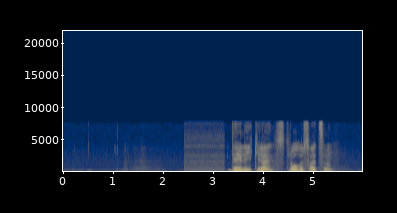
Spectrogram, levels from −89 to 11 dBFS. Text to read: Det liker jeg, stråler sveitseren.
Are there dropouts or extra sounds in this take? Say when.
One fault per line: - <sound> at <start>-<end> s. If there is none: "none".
none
